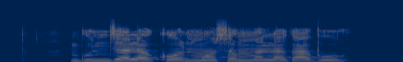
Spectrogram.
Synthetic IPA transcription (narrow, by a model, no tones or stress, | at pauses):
ɡund͡zalakɔnmʌsʌmːalʌɡabo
